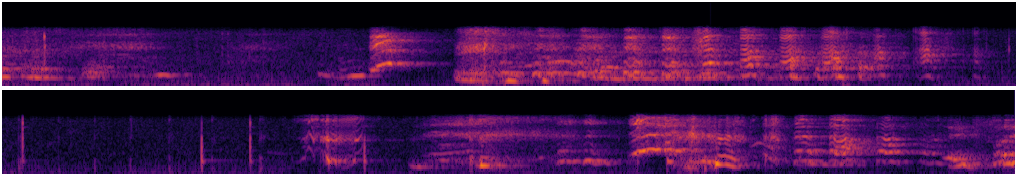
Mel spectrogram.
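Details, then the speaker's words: Sharp, brief catches of breath recurring irregularly among laughter and talk during spring break; hiccups. "somebody's got the case of the hiccups why"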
